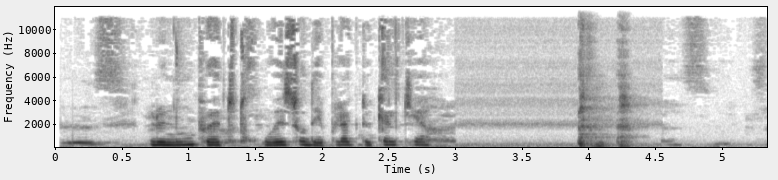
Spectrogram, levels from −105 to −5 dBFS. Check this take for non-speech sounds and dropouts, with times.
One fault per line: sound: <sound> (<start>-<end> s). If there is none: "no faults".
sound: cough (3.9-4.5 s)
